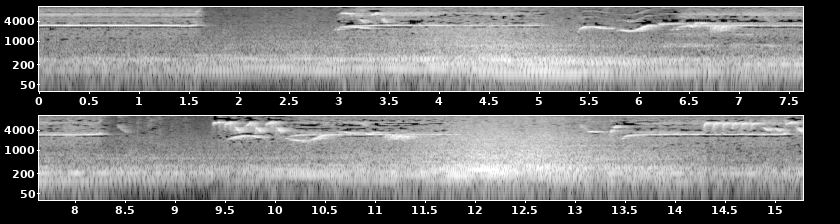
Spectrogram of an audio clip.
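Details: Java sparrow singing: bursts of quick, twisting whistled chirps that loop up and down, separated by two brief silences, over a constant high, thin ringing tone and faint room hum.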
